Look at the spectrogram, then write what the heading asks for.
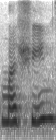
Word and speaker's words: machine: So in case of machine, ch is pronounced as sh.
